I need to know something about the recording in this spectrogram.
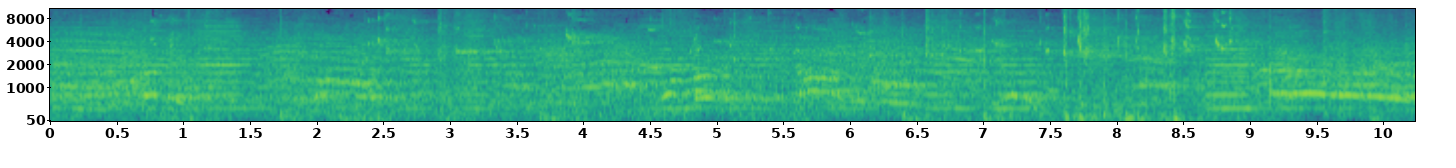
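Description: Court sound of a basketball game in a sports hall: crowd voices and cheering, with a basketball being dribbled on the court and a run of sharp bounces near the end.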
